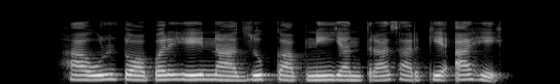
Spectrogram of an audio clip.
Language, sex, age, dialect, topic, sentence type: Marathi, female, 18-24, Varhadi, agriculture, statement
